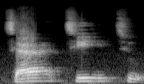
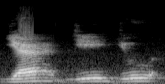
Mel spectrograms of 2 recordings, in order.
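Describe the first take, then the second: First: The j is made with the tongue tip, breathily. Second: The j is made mid-tongue, without breathiness. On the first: The speaker calls it wrong. "keluar dari ujung lidah sehingga keluar hamesnya ... Nah itu salah ya" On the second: The speaker calls it right. "keluarnya dari tengah-tengah lidah"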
